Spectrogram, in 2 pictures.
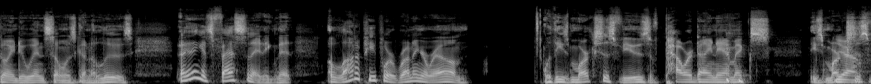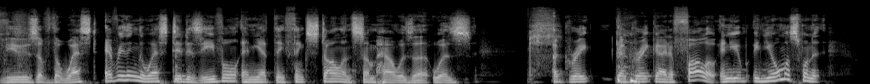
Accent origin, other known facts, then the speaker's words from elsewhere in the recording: Guam; I grew up in Guam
